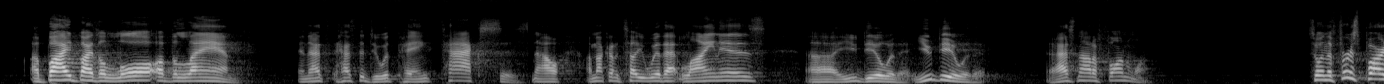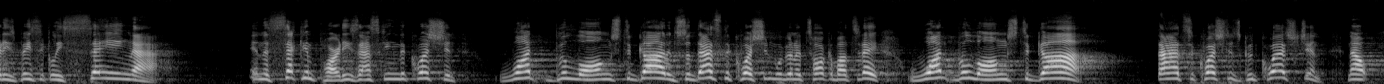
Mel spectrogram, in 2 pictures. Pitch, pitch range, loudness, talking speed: 220 Hz, 160-255 Hz, -21 LUFS, 180 wpm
